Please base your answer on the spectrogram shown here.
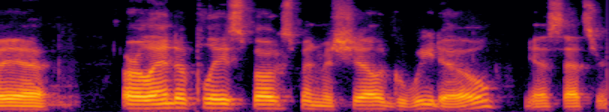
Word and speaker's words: Guido: Of course, if this is probably in Spanish-speaking countries, they actually pronounce it Hido. I know that because I know many people with that surname that pronounce it Hido, like Heedo. Spell it though. It's Guido, but they pronounce it Heedo.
